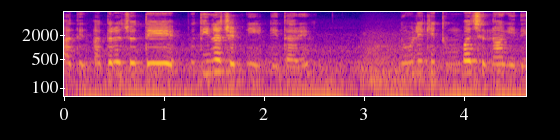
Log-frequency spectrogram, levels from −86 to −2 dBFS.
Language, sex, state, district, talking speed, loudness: Kannada, female, Karnataka, Dakshina Kannada, 115 wpm, -20 LUFS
